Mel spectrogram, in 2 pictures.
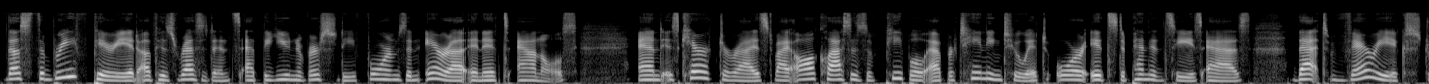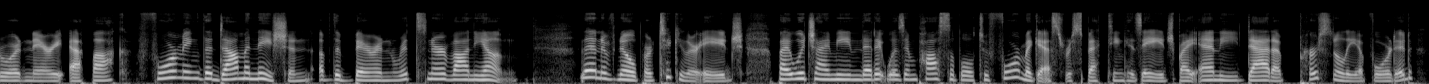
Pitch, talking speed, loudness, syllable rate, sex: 210 Hz, 145 wpm, -20 LUFS, 4.7 syllables/s, female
